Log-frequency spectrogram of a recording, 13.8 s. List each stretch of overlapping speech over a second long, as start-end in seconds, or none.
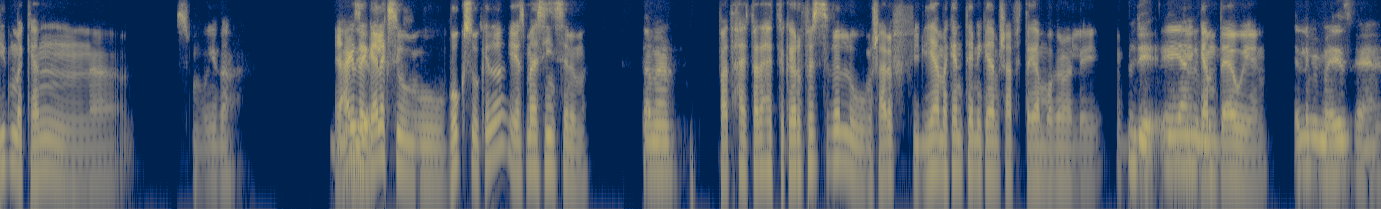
none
